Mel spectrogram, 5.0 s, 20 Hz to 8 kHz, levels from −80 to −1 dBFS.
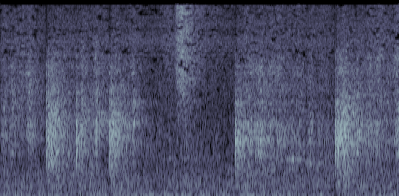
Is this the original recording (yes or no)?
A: no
